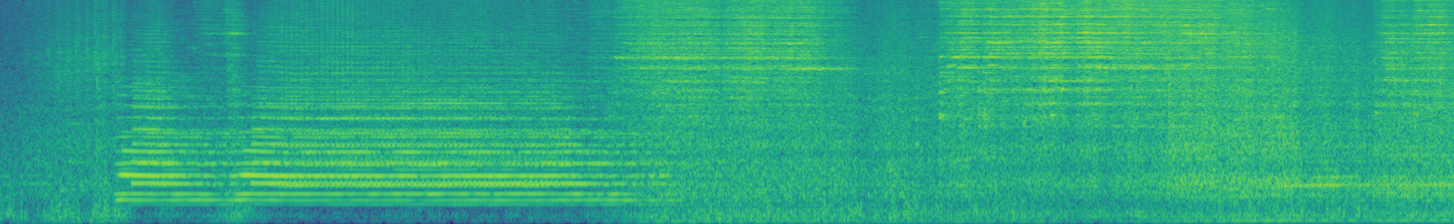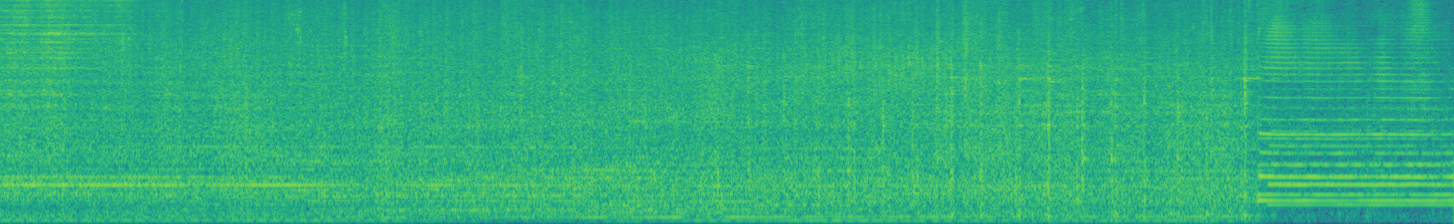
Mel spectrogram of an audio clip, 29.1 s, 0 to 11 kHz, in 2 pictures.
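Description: A diesel freight locomotive, CCGX 4009, sounds a multi-note horn chord for about five seconds. Its engine and rolling wheels rumble past with two tank cars in tow. A second horn blast starts near the end.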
